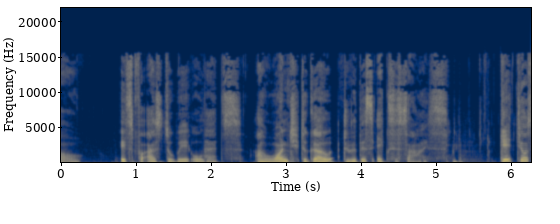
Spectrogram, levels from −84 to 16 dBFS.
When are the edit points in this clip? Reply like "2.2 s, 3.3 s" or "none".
1.0 s, 1.9 s, 2.5 s, 3.2 s, 3.7 s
